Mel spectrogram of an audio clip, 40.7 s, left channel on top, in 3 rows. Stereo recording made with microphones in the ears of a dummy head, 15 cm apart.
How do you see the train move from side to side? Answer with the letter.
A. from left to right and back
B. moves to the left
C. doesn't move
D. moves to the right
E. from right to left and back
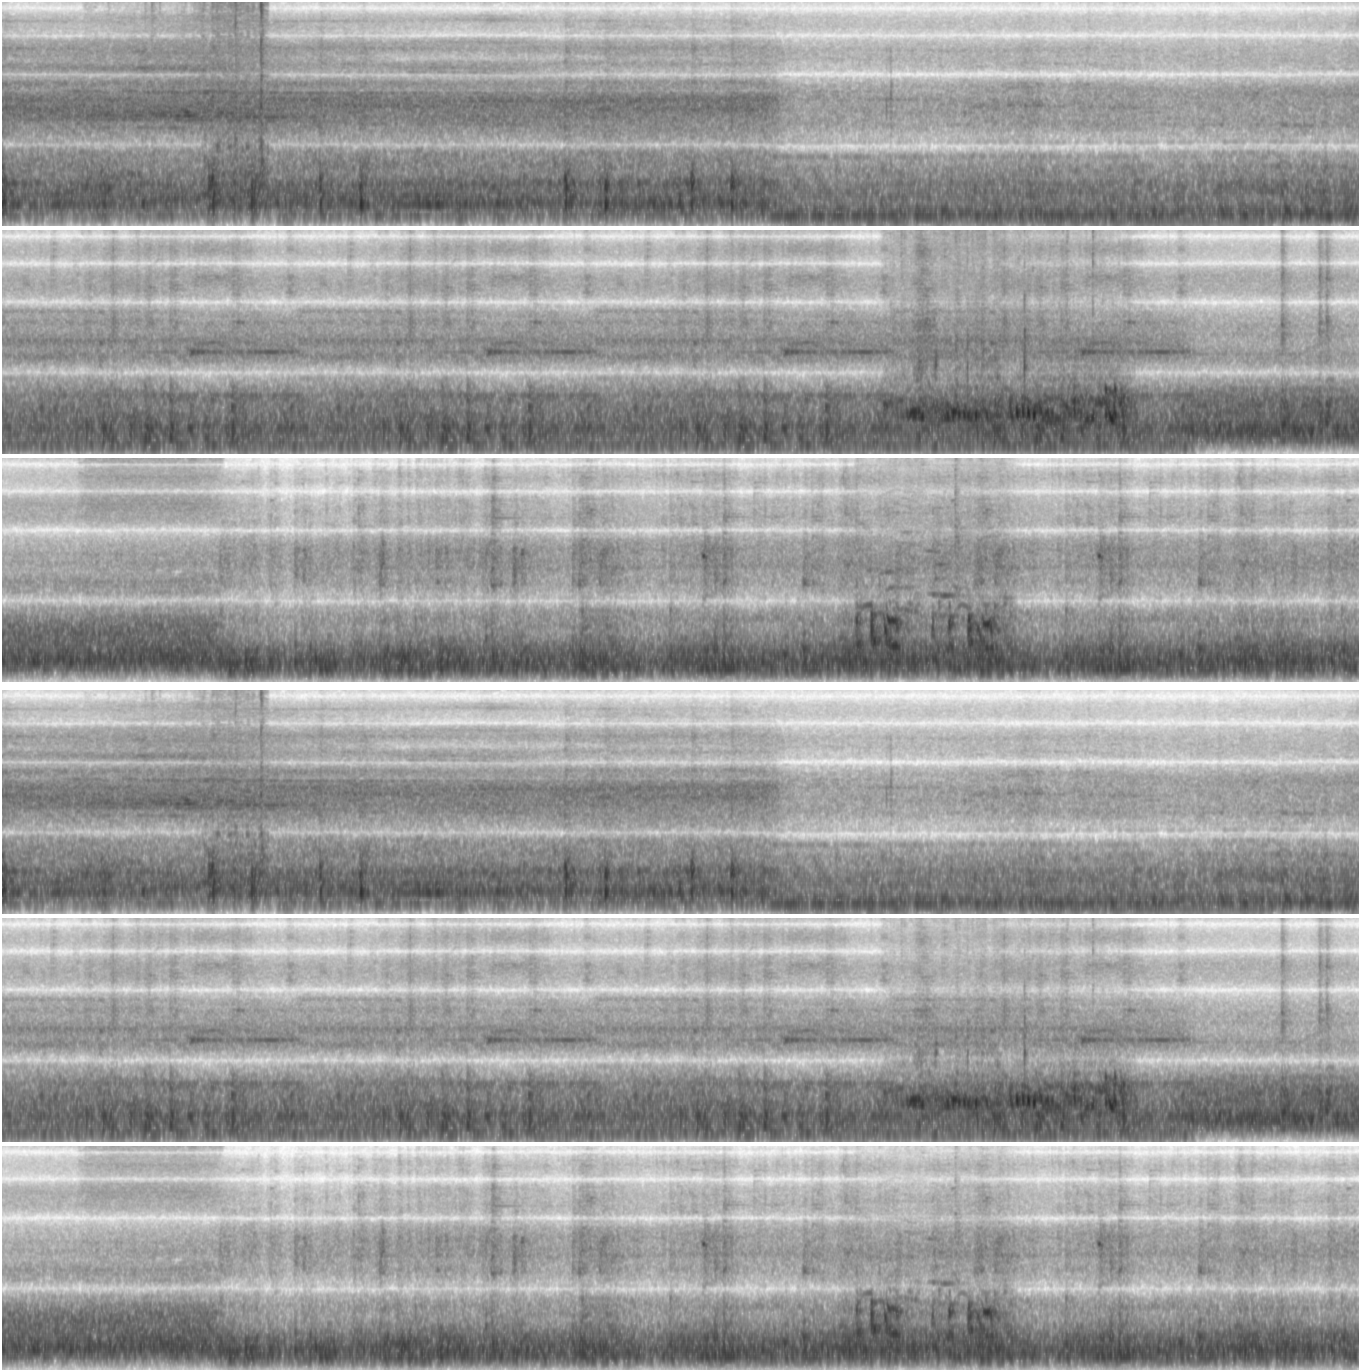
C.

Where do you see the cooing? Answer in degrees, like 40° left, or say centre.
30° left.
